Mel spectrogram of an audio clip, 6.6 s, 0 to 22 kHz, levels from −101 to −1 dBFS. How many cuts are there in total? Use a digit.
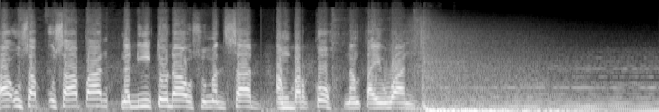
1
